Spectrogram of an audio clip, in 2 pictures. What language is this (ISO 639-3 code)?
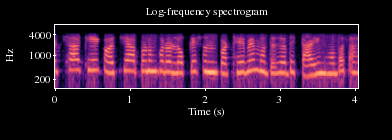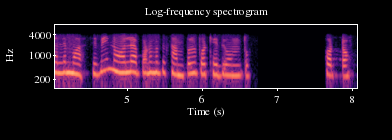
ori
